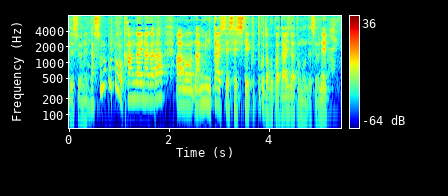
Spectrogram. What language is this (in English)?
Japanese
